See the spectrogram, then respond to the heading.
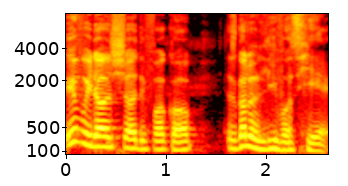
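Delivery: ordinary talk, nothing marked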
